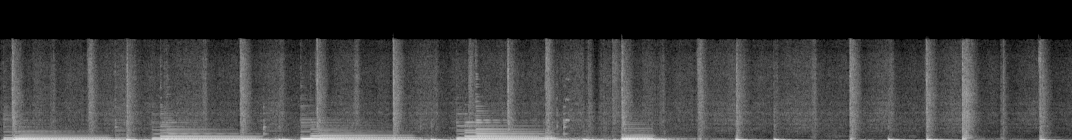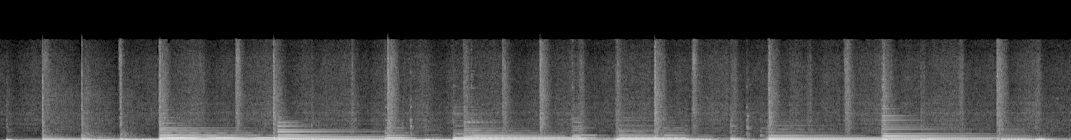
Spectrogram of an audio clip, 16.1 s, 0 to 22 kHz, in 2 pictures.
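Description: Bossa nova backing track at 105 bpm: guitar chords with drums. Near the middle the chords and low notes stop for a few seconds while only light drum hits keep time (a no-chord break), then the full groove comes back in.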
